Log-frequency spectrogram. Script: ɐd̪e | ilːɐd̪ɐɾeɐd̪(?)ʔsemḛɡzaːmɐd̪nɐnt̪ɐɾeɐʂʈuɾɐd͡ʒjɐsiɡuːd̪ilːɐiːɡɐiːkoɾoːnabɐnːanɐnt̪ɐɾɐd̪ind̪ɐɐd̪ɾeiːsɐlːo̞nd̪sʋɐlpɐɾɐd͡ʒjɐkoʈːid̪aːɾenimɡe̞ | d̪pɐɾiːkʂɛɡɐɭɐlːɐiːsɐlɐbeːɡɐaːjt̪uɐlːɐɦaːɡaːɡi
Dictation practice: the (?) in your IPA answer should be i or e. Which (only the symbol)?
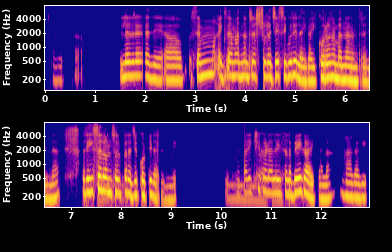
e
